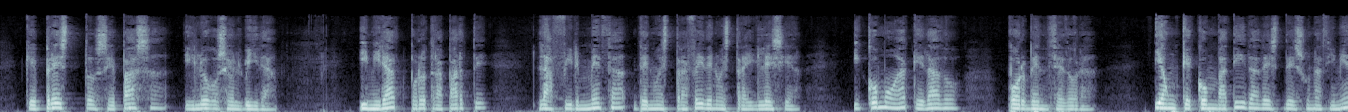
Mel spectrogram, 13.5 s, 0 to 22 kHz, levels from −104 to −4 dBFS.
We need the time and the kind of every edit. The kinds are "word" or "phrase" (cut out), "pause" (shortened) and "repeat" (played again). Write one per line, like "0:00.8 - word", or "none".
none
